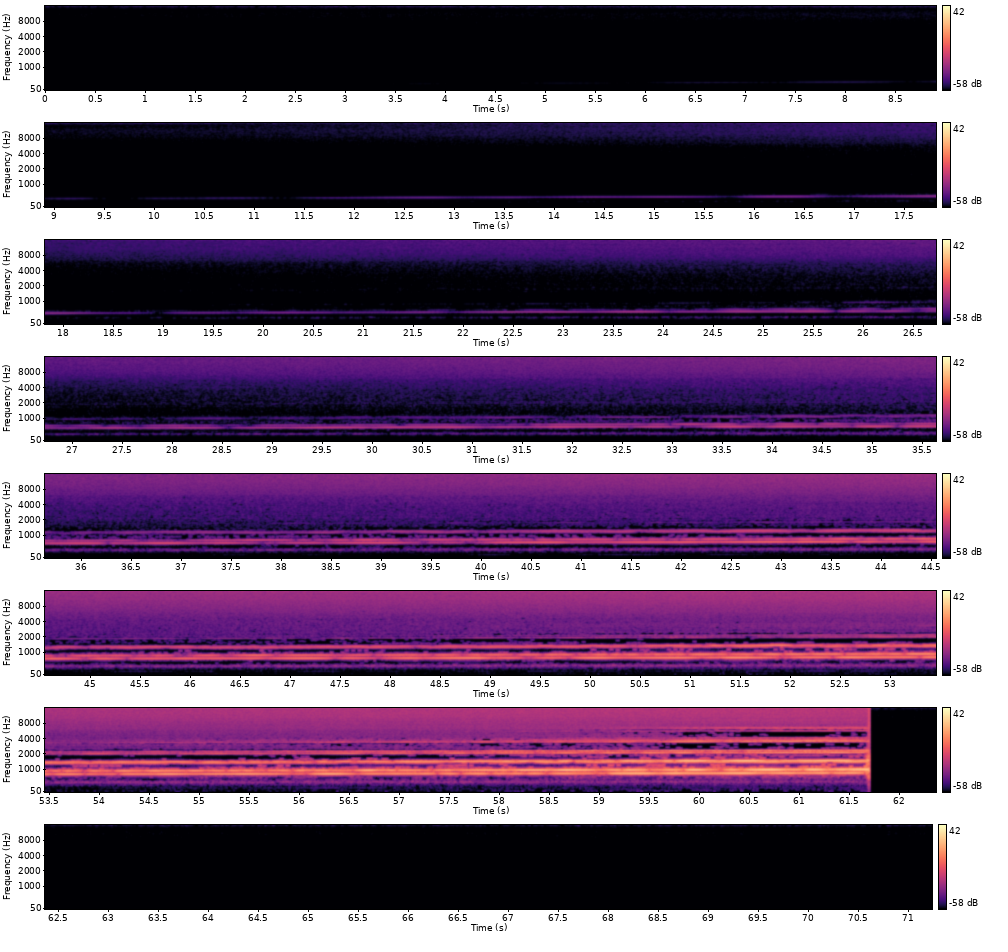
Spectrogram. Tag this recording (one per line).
appear
approach
backwards
build
build-up
cinematic
crescendo
fear
glass
intro
reverse
rise
rising
tension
